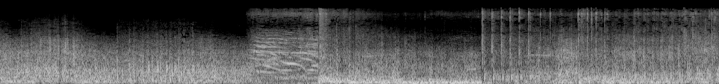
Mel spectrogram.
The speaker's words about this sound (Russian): Это кадры с митинга 21 марта в Херсоне. Мирный протест херсонцев закончился силовым разгоном. Российские военные открыли огонь по протестующим.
